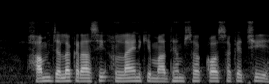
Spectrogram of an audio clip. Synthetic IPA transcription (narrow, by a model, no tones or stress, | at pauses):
həmd͡ʒələkɾasiʔɔnlaɪnkemad̪ʱjəmsə̃kɔsəkɛt̪̚t͡ʃʰi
